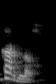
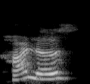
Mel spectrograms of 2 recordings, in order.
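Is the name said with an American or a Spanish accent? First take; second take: Spanish; American. First: The name is said with a Spanish accent. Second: The name is said with an American accent. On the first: "They don't say Carlos" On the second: "An American guy is going to say"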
